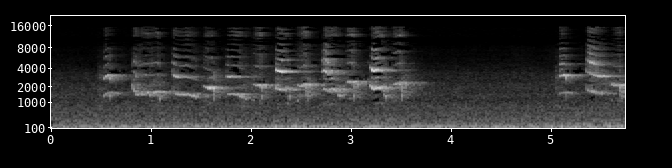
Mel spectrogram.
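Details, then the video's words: A parrot whistles a lively string of bright, slurred notes that step downward, falls quiet briefly, then gives a final short chirpy phrase over faint background hum. "parrot sound whistling"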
